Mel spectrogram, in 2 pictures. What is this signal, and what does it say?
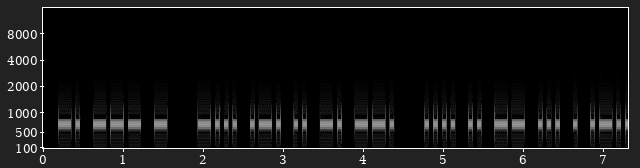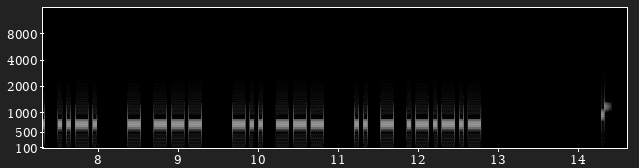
Morse code, heard as a keyed tone, about 22 wpm, 700 Hz. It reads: NOT BRING HIMSELF TO DO IT.
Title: Sentences from Top 1600 Words 22wpm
